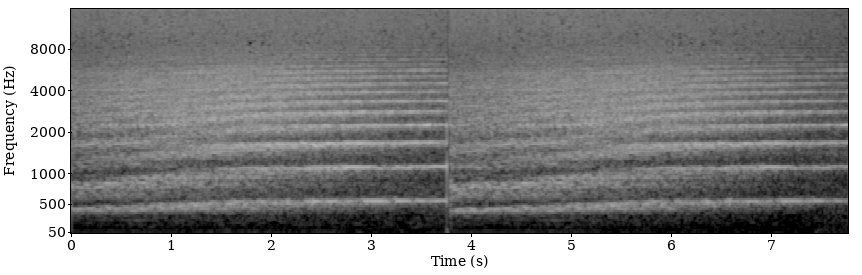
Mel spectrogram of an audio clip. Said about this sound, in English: So that siren signifies that we are talking about Peter Sagan.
